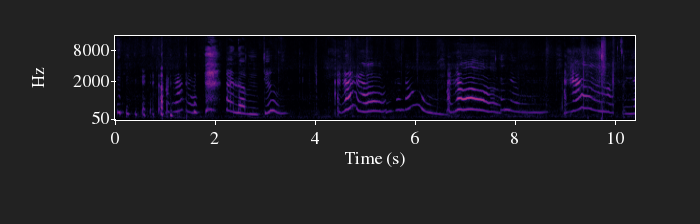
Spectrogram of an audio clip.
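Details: Pet Moluccan cockatoo indoors, talking while playing with a box: a run of quick clipped syllables, then longer speech-like phrases that rise and fall in pitch, several drawn-out arching notes, with brief bumps and handling noise between them.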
